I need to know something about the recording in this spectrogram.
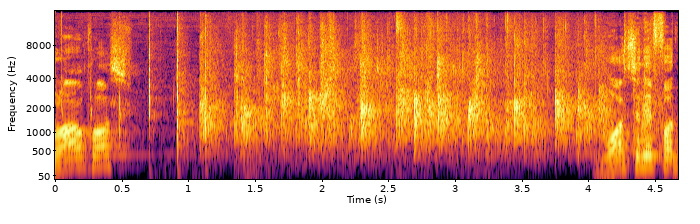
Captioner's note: applause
